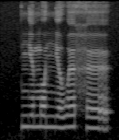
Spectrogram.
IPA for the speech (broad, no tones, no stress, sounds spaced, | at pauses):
nʲ ø m o nʲ ə w ø h ø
